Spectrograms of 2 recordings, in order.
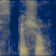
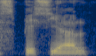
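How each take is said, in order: First: The middle consonant is an sh sound. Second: The middle consonant is an s sound. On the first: The speaker calls it right. "mais on dit special" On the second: The speaker calls it wrong. "on ne dit pas spécial"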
